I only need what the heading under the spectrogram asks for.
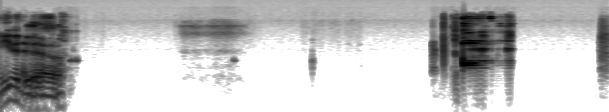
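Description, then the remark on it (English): After a brief stretch of speech and a long silence, a short, loud burst of a harsh electronic alert tone sounds for under a second, with a steady buzzing pitch, like a phone emergency alarm; an emergency alert received in Michigan. “Did you hear that, the alarm?”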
